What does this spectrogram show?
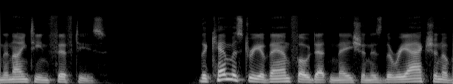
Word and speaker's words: ANFO: used bulk industrial explosive its name is commonly pronounced as ampho it consists of 94 porous prilled ammonium nitrate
